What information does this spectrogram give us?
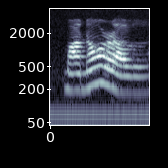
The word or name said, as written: monaural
